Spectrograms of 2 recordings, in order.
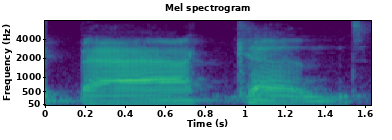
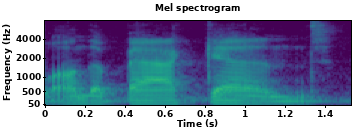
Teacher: Now some linking, when you say back end, but the K will shift over to the end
